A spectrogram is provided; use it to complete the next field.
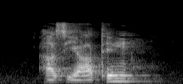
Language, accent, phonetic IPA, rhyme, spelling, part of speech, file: German, Austria, [aˈzi̯aːtɪn], -aːtɪn, Asiatin, noun, De-at-Asiatin.ogg
- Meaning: female Asian (girl or woman from Asia)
